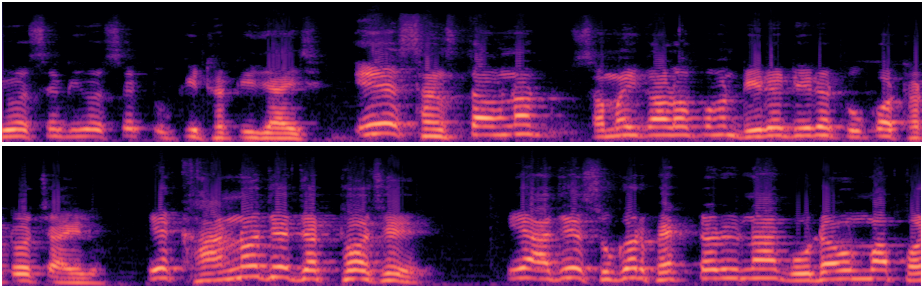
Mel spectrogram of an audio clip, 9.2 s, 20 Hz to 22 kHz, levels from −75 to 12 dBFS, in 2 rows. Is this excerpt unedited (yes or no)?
no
